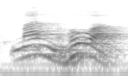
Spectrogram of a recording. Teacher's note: نون ساکن کے بعد حروف حلقے میں سے ہا آ رہا ہے تو یہاں پر اظہار ہوگا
